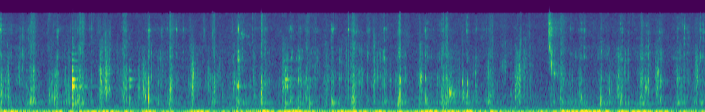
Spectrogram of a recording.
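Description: Close-miked chewing of pad thai (stir-fried rice noodles), a dense run of small wet clicks, together with a spoon scraping and scooping noodles off a plate.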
